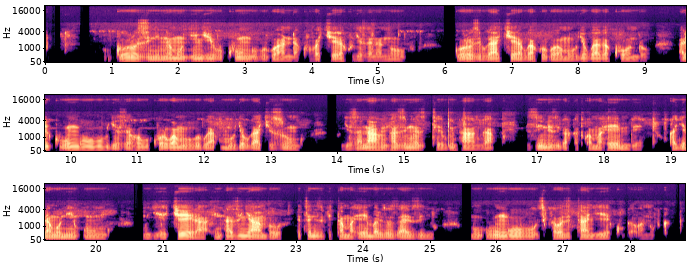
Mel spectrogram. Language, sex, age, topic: Kinyarwanda, male, 36-49, agriculture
